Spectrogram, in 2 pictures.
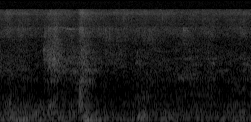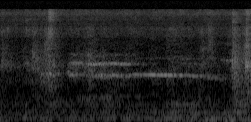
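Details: Kitten upset at the sight of a pacifier, giving one thin, high, drawn-out cry of about a second and a half that holds steady then falls slightly at the end, over low indoor room noise and faint knocks.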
